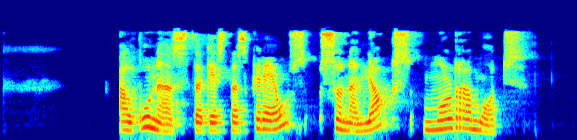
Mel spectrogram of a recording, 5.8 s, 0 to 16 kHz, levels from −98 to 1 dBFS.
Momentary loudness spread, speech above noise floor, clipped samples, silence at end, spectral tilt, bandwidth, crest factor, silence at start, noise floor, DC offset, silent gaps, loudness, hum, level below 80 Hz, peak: 7 LU; 60 dB; under 0.1%; 0.55 s; -3 dB/octave; 8.4 kHz; 18 dB; 1.2 s; -77 dBFS; under 0.1%; none; -16 LUFS; none; -62 dBFS; 0 dBFS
